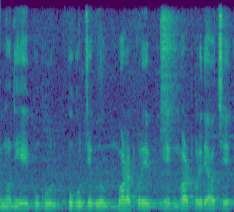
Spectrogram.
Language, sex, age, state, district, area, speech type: Bengali, male, 45-60, West Bengal, South 24 Parganas, urban, spontaneous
